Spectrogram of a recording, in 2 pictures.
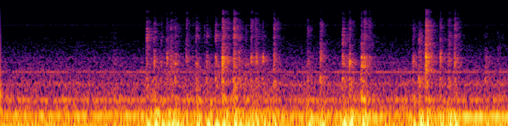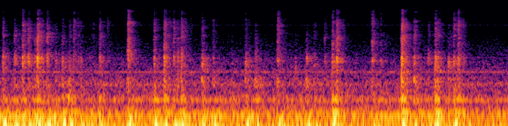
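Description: Typing on a computer keyboard: irregular runs of quick key clicks, starting about two seconds in, over a steady low hum.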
